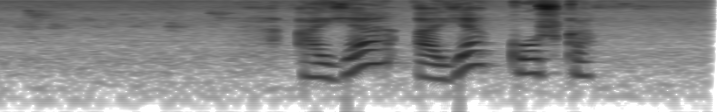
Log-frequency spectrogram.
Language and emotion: Russian, positive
